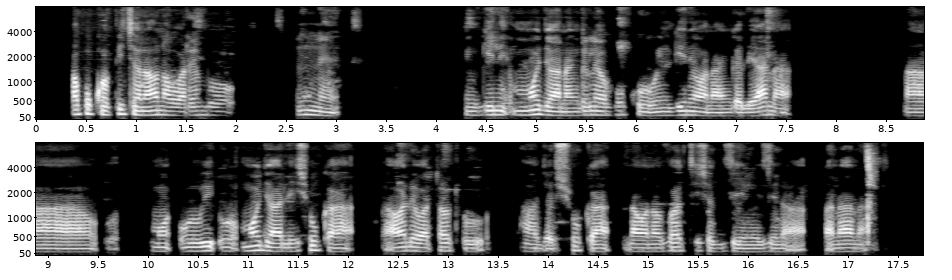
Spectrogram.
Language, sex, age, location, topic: Swahili, male, 18-24, Wajir, government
